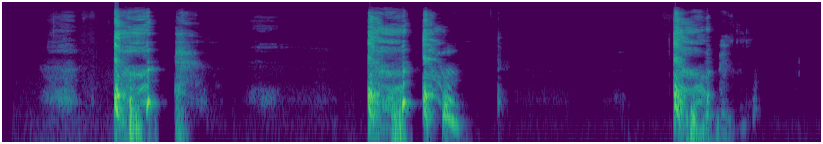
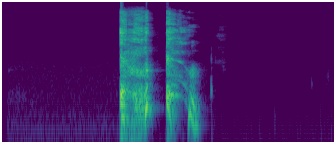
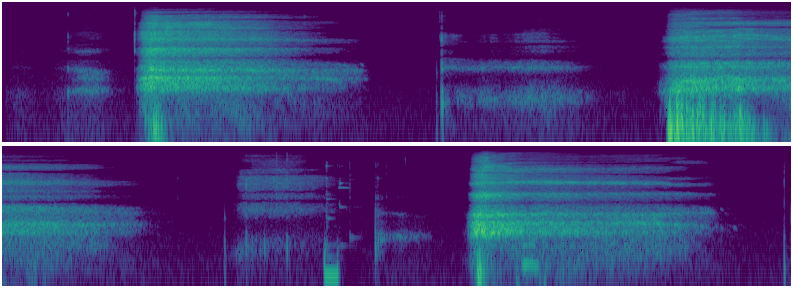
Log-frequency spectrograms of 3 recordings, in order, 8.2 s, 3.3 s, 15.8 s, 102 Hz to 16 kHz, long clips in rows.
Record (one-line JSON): {"three_cough_length": "8.2 s", "three_cough_amplitude": 32768, "three_cough_signal_mean_std_ratio": 0.26, "cough_length": "3.3 s", "cough_amplitude": 32768, "cough_signal_mean_std_ratio": 0.27, "exhalation_length": "15.8 s", "exhalation_amplitude": 20901, "exhalation_signal_mean_std_ratio": 0.44, "survey_phase": "beta (2021-08-13 to 2022-03-07)", "age": "18-44", "gender": "Female", "wearing_mask": "No", "symptom_cough_any": true, "symptom_runny_or_blocked_nose": true, "symptom_fatigue": true, "symptom_headache": true, "symptom_other": true, "smoker_status": "Never smoked", "respiratory_condition_asthma": false, "respiratory_condition_other": false, "recruitment_source": "Test and Trace", "submission_delay": "1 day", "covid_test_result": "Positive", "covid_test_method": "LFT"}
